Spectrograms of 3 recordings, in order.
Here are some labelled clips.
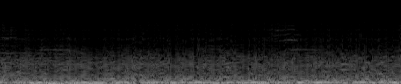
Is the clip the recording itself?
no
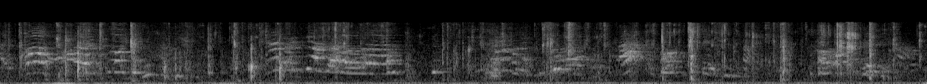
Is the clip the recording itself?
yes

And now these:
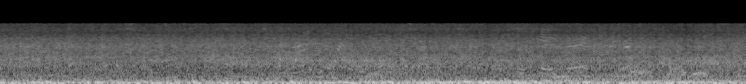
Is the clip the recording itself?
no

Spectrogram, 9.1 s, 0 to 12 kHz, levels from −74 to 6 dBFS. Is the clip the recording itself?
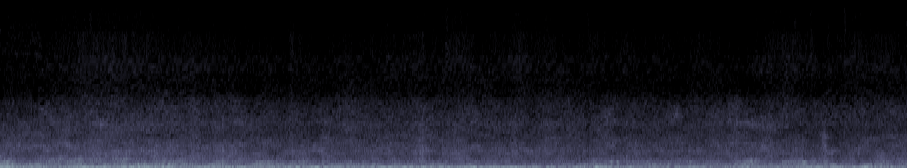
no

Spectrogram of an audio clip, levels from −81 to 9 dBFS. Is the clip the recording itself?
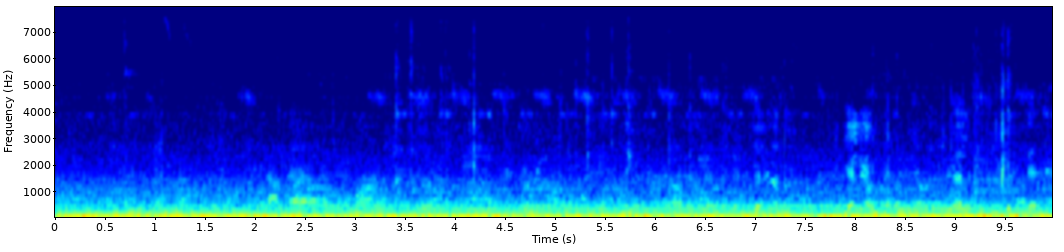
no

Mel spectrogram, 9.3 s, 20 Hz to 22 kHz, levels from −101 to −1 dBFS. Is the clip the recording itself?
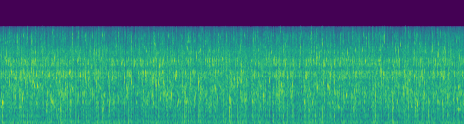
yes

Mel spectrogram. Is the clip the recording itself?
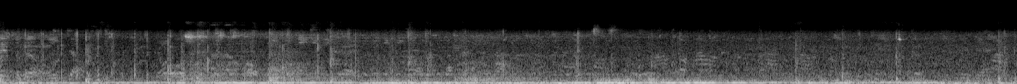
no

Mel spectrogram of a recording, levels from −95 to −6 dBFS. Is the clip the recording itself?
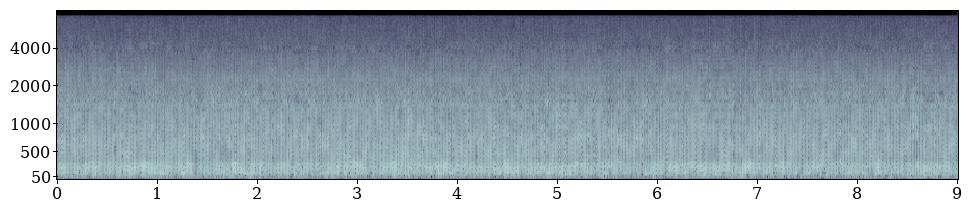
no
